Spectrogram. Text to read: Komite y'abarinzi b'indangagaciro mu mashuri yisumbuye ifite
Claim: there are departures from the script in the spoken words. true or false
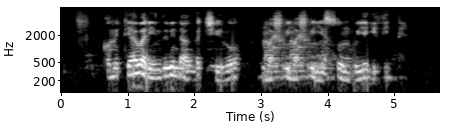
true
